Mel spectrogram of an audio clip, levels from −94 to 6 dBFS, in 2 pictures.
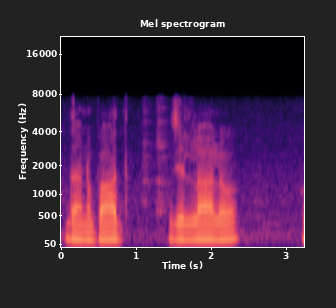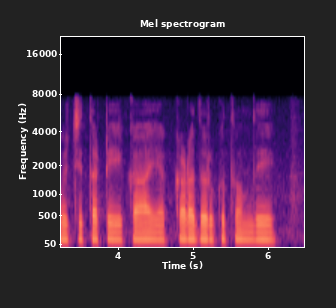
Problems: background sounds at intervals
